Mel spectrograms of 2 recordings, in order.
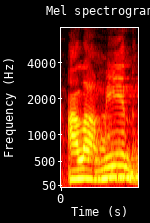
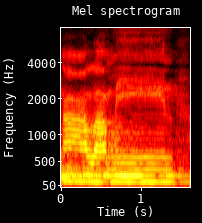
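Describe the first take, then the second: First: The word starts with a plain vowel sound. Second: The word starts with an ng sound. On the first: The speaker calls it right. "dibenerin sama guru ngajinya" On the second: The speaker calls it wrong. "Ngalamin apa situnya?"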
